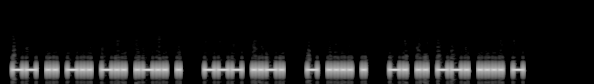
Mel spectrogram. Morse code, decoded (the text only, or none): MIDDLE OF THE NIGHT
